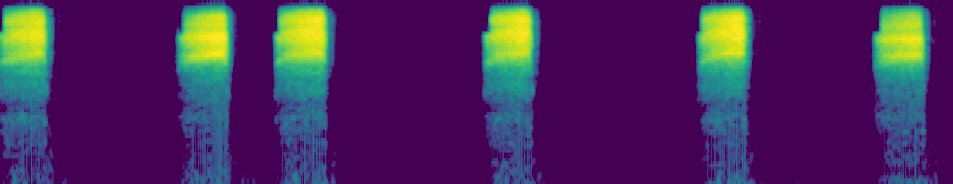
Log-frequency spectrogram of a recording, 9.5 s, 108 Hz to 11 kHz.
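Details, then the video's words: Several barn owl chicks in an owl box begging for food at night, late May 2023: broadband rasping hisses, about half a second each, spaced irregularly, one to two seconds apart, with quiet gaps and no other sounds. "Owlets Calling For More Food"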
